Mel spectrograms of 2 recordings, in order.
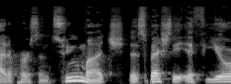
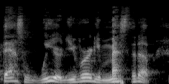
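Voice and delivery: ordinary talk

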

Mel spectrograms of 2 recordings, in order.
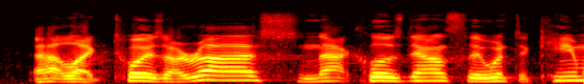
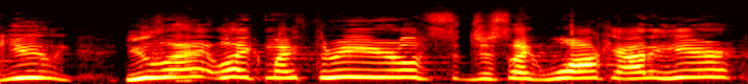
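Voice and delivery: incredulous yell; 12 semitones higher, 7 dB louder than usual. Retold or imitated. Father yells at the friend who let his son leave, high incredulous shout. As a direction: shout it in shock at a careless friend. Pastor retells yelling at buddy.

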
